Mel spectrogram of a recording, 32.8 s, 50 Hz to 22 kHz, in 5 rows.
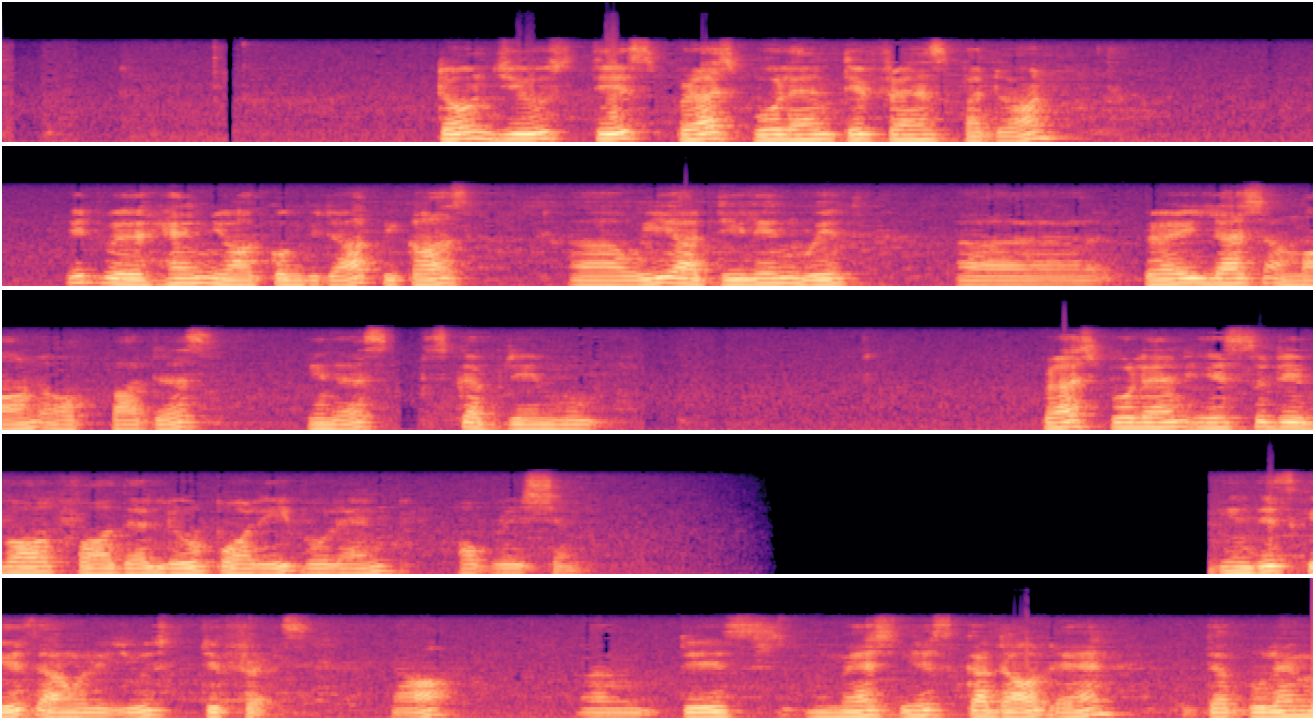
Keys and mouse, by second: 1.3 middle click, 27.3 click, 30.0 click, 30.5 click, 31.2-31.5 middle drag, 31.5 click, 31.5 right click, 32.1 middle click.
